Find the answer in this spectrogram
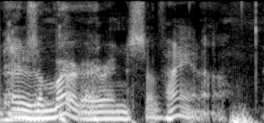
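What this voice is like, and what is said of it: Put-on Southern drawl. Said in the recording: “You were sounding like you was from a Florida panhandle ... your tongue gets stuck up in molasses ... You sound like that Looney Tune chicken”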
